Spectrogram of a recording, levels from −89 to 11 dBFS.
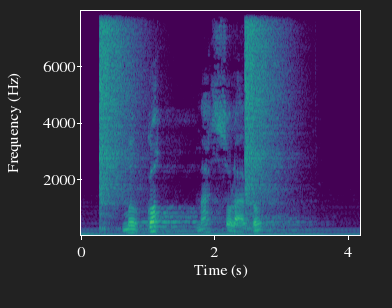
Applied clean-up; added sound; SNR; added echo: none; Hi-hat; 2 dB; reverberation time 1.8 s.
